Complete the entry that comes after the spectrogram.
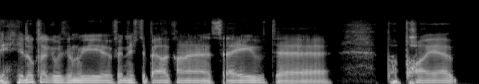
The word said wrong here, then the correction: Paiva: How do you say his name? – Paiva, I think. – Paiva. Mm-hmm.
